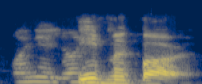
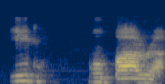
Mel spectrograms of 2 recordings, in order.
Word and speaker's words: Eid Mubarak: Eid Mikbar, right? Eid. Eid Mubarak. Mubarak. Yeah, Mubarak. All right. All right, I got it right. I'm a little challenged Mubarak. upstairs. Sorry. Eid Mubarak.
